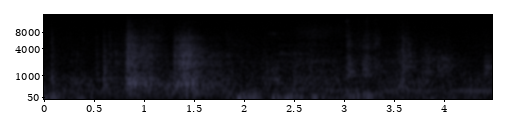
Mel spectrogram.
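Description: Faint scrapes and rustles of a thin sheet of tin being picked up and handled, with two short ones about a second in and a few lighter ones near the end.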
